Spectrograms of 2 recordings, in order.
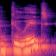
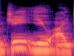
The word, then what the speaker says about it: GUID: Now, fortunately, there's a thing called a GUID, or GUID, it's spelled.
